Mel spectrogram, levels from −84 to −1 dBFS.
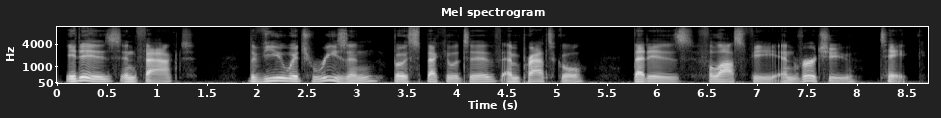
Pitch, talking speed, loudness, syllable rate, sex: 110 Hz, 125 wpm, -21 LUFS, 4.1 syllables/s, male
